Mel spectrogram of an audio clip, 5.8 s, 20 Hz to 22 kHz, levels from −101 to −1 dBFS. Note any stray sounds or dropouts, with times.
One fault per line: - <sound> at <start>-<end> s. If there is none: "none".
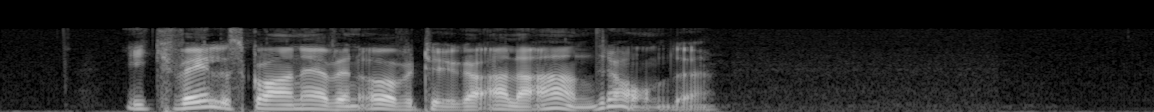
none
